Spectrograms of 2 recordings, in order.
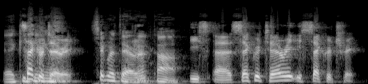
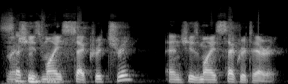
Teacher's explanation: Então você vê que é uma sílaba menos, né, no sotaque britânico do que no americano.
